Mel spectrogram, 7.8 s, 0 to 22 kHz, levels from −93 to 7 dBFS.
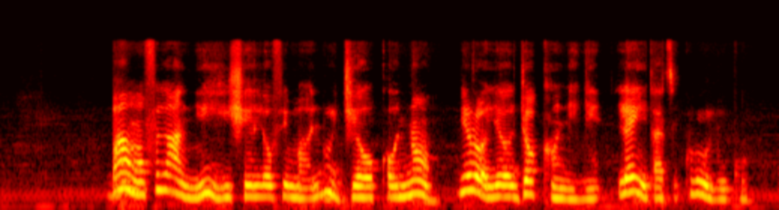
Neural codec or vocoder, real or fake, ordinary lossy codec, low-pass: codec, 44.1 kHz, 2.6 kbps, SNAC; fake; none; 10.8 kHz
